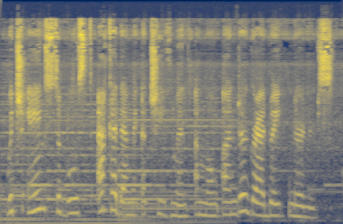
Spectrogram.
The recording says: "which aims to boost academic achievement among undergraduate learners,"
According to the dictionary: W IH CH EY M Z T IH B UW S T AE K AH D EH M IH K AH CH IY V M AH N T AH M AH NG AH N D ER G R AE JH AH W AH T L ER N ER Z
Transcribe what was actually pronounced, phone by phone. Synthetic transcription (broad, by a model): W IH CH EY M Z T IH B UW S T AE K AH D EH M IH K AH CH IY V M AH N T AH M AH NG AH N D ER G R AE JH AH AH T L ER N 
